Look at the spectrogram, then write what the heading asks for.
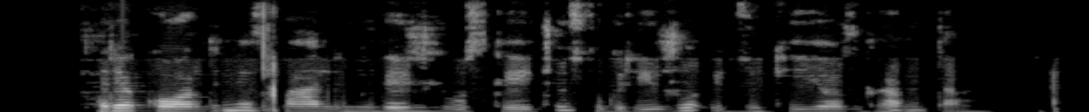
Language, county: Lithuanian, Šiauliai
